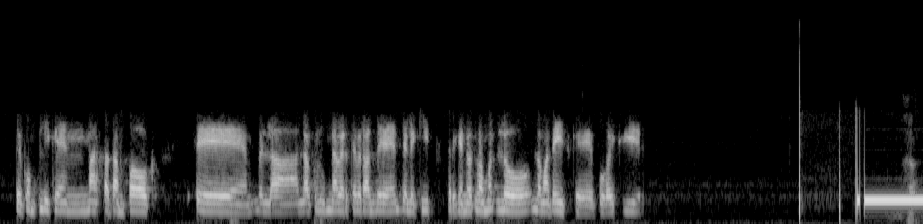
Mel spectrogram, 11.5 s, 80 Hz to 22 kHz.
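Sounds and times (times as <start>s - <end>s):
speech: 0.2s - 8.2s
telephone busy tone after the call drops: 10.7s - 11.5s.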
